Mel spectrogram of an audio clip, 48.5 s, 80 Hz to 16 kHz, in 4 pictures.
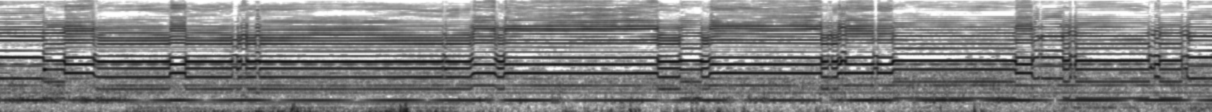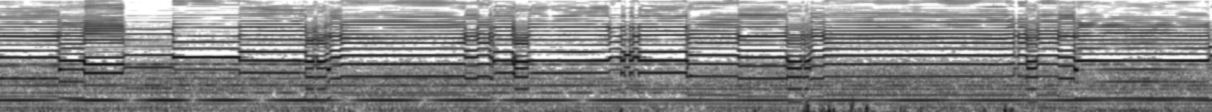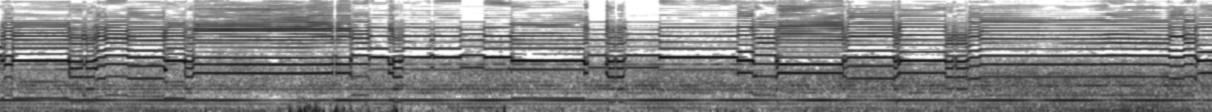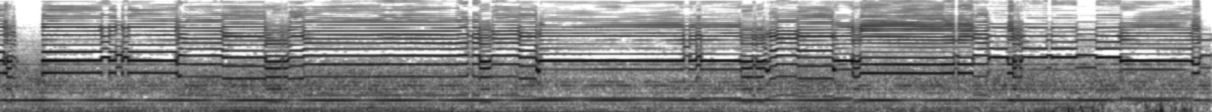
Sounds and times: Bagpipes: 0.0 - 48.4
Wind instrument, woodwind instrument: 0.0 - 48.4.

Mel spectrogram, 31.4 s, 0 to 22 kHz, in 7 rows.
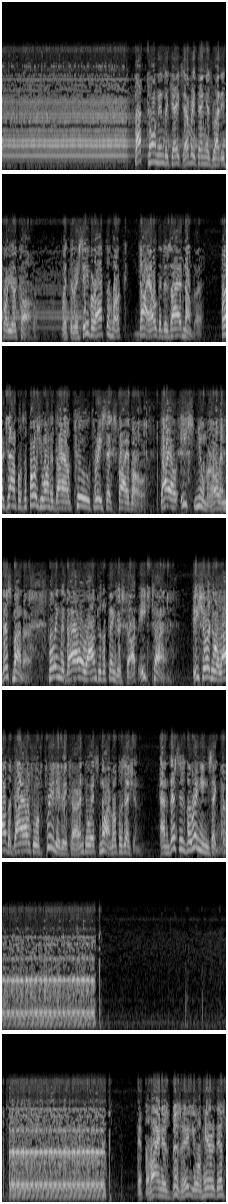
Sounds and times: Speech: 2.7 - 22.3, 29.6 - 31.3.

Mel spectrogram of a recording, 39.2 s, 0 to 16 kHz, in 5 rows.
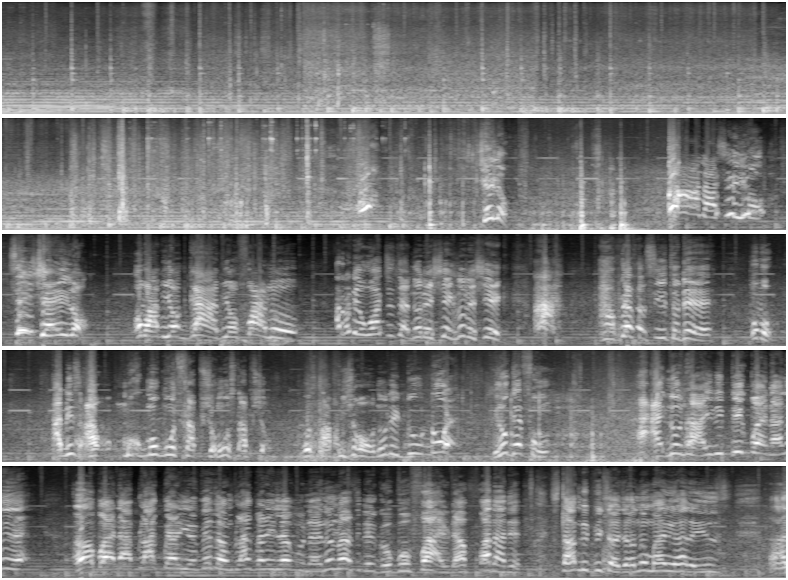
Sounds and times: Music: 0.0 - 39.2
Outside, urban or manmade: 0.0 - 39.2.

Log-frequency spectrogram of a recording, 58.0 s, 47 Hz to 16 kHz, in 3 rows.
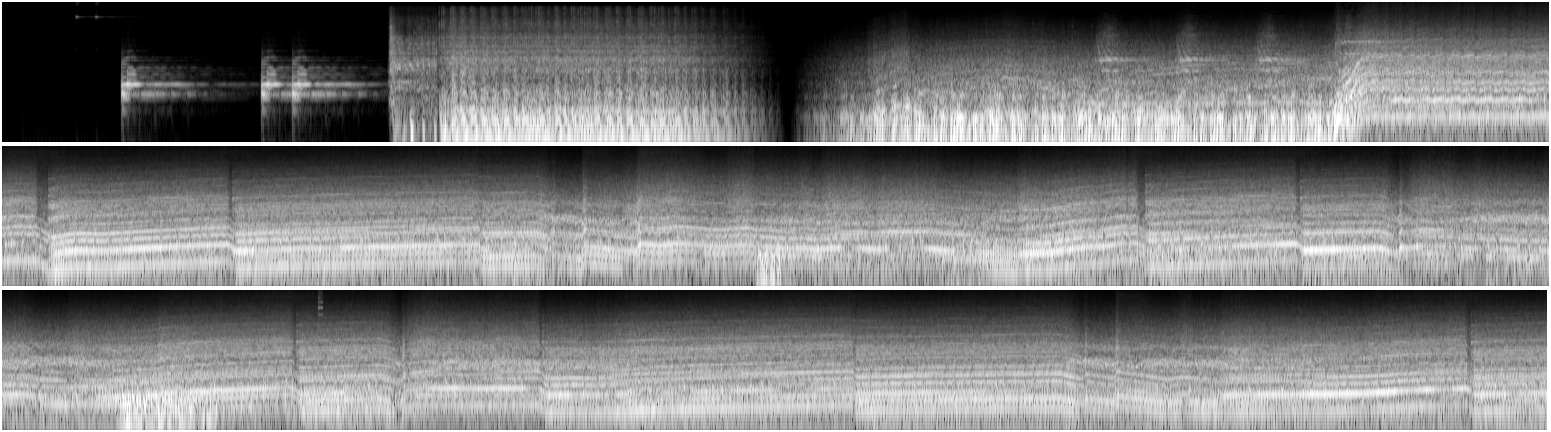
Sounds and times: Car: 4.8 - 57.9.

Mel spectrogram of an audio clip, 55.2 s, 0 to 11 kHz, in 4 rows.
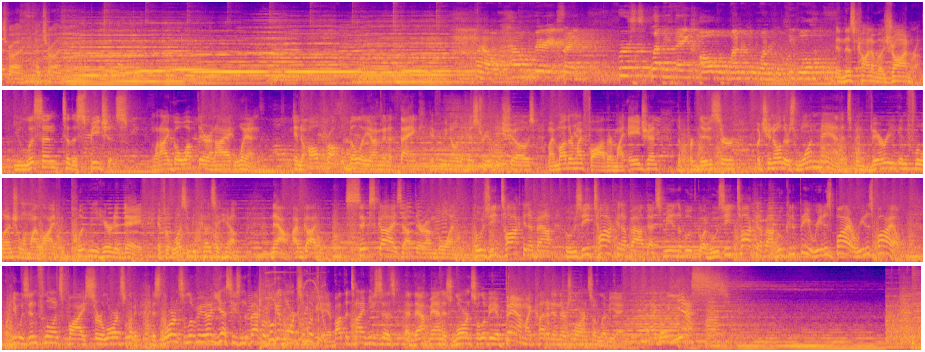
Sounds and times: Music: 0.0 - 55.2
Speech: 7.1 - 52.4.

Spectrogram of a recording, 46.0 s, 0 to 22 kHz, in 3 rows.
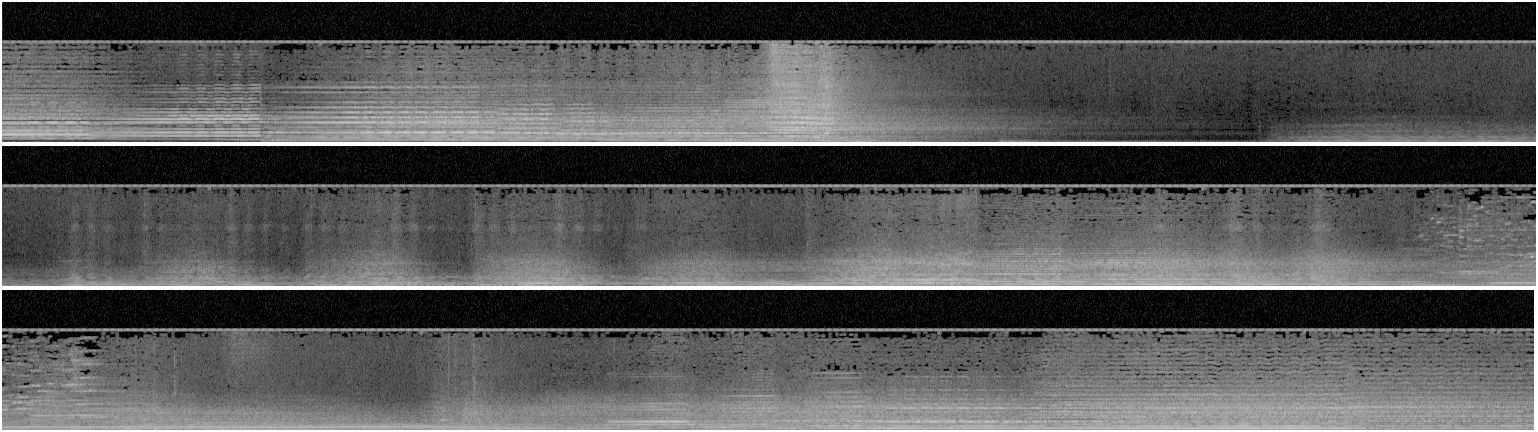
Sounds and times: Cello: 0.0 - 10.4, 12.6 - 46.0.

